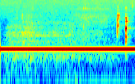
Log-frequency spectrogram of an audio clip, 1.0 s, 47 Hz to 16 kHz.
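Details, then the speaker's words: Simulated tinnitus: a steady pure tone of about 540 Hz, made with a phone frequency generator to match the ringing in the left ear, with a faint brief noise near the end. "When I came up with this one, so I was using my frequency generator on my phone. I found the frequency of the tone in my left ear,"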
